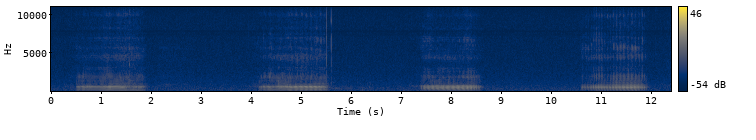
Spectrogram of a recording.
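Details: Four loud, rattling snores about every three seconds, roughly 19 a minute, with quiet pauses, from a sleeping member of a cross-country downhill team on tour; snoring.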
